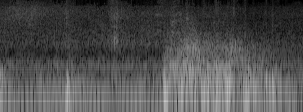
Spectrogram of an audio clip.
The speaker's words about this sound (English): Incoming. It's a mortar, explains the doctor. Yes. Sometimes it rustles and then bang.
